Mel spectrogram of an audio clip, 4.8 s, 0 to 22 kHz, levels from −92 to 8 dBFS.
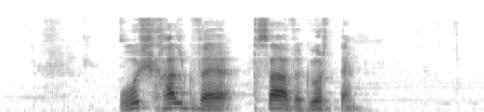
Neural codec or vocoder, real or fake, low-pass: none; real; 10.8 kHz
